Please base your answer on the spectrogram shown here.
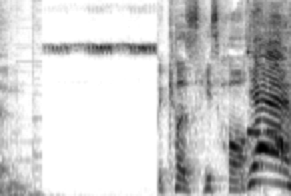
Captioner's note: crickets chirping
